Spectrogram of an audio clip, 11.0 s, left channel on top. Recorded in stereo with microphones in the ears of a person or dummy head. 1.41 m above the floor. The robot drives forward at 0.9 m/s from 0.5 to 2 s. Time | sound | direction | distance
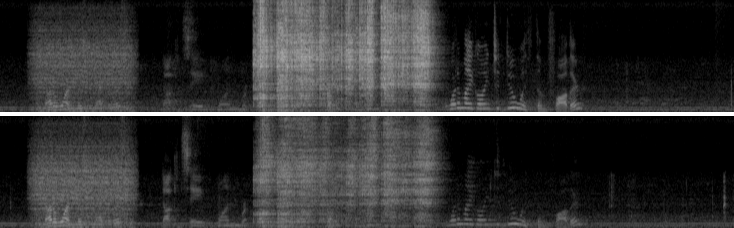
0.6 | a man speaking | 50° right (ahead or behind) | 0.6 m
2.4 | a man speaking | 60° right (ahead or behind) | 1.3 m
3.8 | tearing paper | 60° left (ahead or behind) | 1.9 m
6.7 | a woman speaking | 70° left (ahead or behind) | 0.8 m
